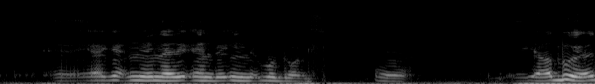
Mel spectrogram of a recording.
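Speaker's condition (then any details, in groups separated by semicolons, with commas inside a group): Cerebral palsy; once walked ten kilometres in one day without wheelchair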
